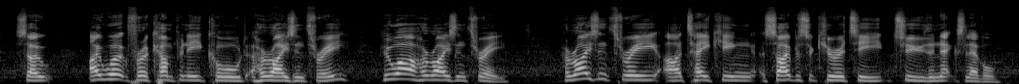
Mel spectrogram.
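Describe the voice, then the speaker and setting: A man speaks in a raised, projected voice with a British accent, pitched high for a man. His tone is bright and sharp, with ordinary pitch variation at a moderate pace. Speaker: cybersecurity sales director. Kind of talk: conference talk. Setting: stage with audience.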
